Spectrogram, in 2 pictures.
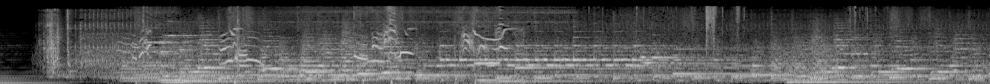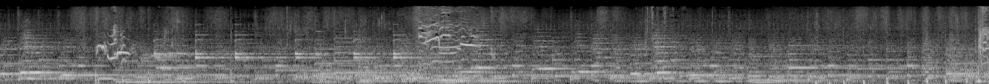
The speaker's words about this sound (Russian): Умиротворяющая музыка и птичий щебет. Воображению невольно рисуется безмятежная картина.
